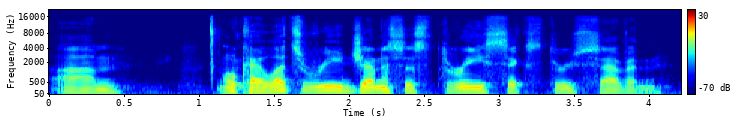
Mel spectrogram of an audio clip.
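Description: Halting man leading a Bible chat. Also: medium pitch, vocal fry, darkish tone, dry recording, studio quality. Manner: thoughtful, halting, many fillers. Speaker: Bible study podcast host. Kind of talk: casual Bible study discussion.

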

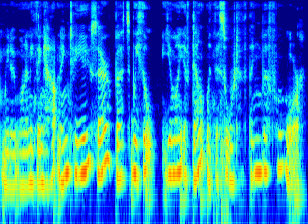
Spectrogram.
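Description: A woman's voice: mid-range voice, normal speed, warm tone, husky. A woman playing a tabletop role-playing game, giggling and dropping into whispers when speaking in character. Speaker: player.

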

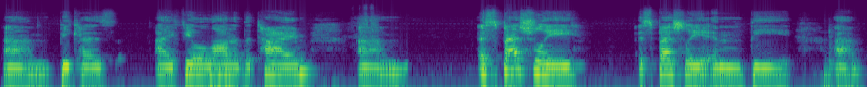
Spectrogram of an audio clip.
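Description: A woman's voice: sits low, takes it slowly, pauses often. A woman from Portland, Oregon, chatting as an interview guest in a bubbly, giggly, self-deprecating way. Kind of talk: casual interview chat.

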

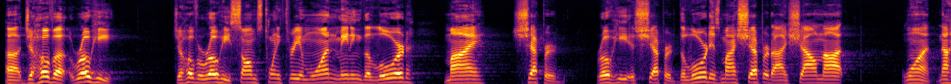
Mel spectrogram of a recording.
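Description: A man's voice: medium pitch, big-room sound. A man, a pastor, preaching a sermon in a church sanctuary, quizzing his congregation as he goes.

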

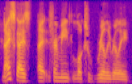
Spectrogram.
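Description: A dry, slightly muffled recording of a man with a mid-range voice. He gives his take in a relaxed group chat. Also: mid-range voice, normal speed, no room sound. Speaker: podcast panelist. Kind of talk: casual movie chat with friends. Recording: dry but dull lo-fi sound.

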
